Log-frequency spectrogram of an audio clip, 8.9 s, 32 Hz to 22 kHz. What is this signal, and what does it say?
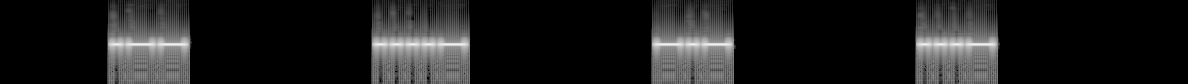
Morse code, heard as a keyed tone, about 20 wpm, spaced as for 5 wpm, 700 Hz. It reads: W4KV
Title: USA Call Signs - 5 Characters - 8x Character Spacing - 20wpm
